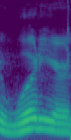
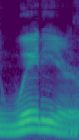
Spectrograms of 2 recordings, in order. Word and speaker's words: Whittier: I always say woodier like wood, but it's wittier, right?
